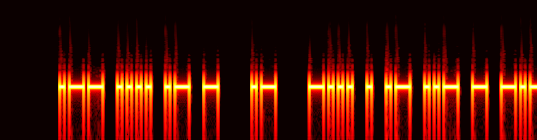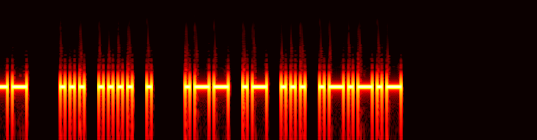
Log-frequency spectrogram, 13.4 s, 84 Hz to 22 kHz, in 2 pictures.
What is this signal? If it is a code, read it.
Morse code, heard as a keyed tone, about 20 wpm, 700 Hz. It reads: WHAT A BEAUTY SHE WAS.
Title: Sentences from Top 1000 Words - Review Part 2 - 20wpm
